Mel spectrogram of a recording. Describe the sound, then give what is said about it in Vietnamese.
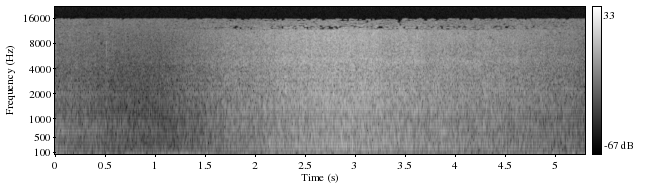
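Ocean waves crash against a rock cliff in a continuous, rushing roar that swells to a peak midway and then eases slightly. “Lại còn một con sóng cao mấy mét ập đến, đung đưa lay động bên dưới con thuyền, rồi quật vào vách đá.”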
